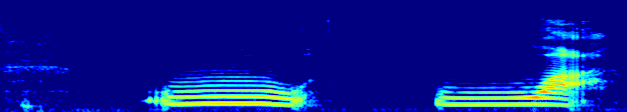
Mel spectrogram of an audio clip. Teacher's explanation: if you want to make the W, what happens is you actually round your lips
